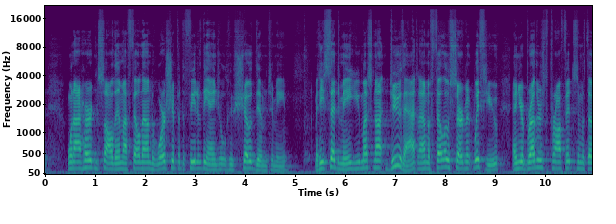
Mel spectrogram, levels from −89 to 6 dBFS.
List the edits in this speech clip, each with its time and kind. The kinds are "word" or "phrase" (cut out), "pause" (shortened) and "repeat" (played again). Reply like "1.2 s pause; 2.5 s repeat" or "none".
9.3 s pause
